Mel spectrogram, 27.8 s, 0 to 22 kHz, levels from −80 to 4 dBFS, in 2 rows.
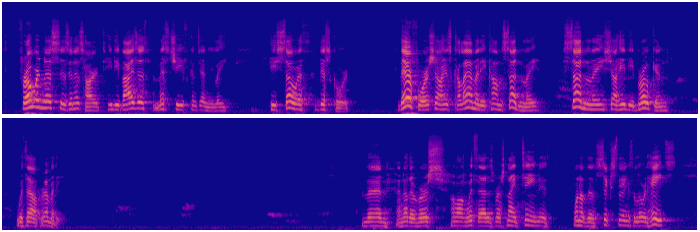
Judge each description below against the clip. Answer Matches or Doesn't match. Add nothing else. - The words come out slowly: Matches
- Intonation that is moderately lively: Doesn't match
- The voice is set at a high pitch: Doesn't match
